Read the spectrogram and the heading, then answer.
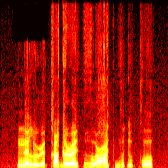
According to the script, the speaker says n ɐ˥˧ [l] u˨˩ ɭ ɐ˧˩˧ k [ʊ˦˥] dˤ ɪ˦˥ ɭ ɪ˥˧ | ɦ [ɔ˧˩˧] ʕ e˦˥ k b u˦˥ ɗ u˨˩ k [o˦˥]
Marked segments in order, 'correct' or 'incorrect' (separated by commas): correct, correct, incorrect, correct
